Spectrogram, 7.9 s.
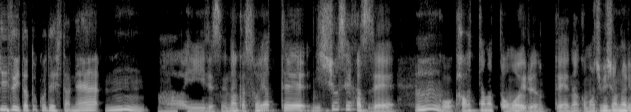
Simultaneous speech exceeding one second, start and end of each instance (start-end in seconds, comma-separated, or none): none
